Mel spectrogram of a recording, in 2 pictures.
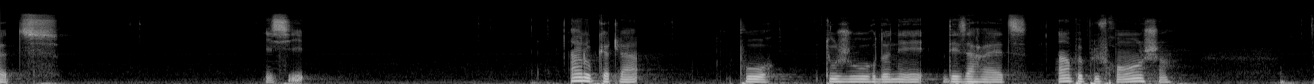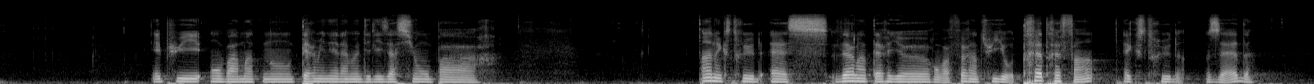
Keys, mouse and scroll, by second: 4.4 click, 5.0 ctrl+r, 6.5 click, 7.6 ctrl+r, 9.3 click, 10.8 ctrl+r, 12.8 click, 12.9 Tab, 13.2 scroll down 4, 13.8 scroll up 3, 14.2 shift+middle click, 15.6-16.3 scroll down 6, 17.0-17.6 scroll up 2, 17.6-18.0 scroll up 4, 18.0 Tab, 19.0 alt+right click, 20.0 e, 23.7 click, 24.0 e, 25.8 click.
